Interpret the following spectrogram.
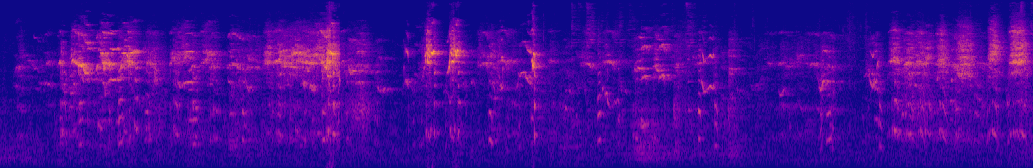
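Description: A flock of galahs (pink-and-grey cockatoos) screeching, many harsh calls overlapping with only brief lulls.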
